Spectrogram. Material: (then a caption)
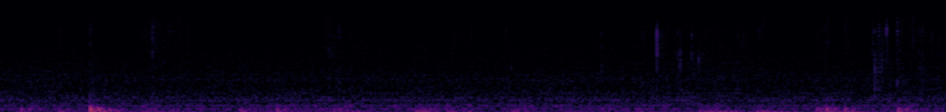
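Soap. A solid green bar of soap is held in one hand while a wood-handled carving gouge digs and scratches into its top surface, throwing off curls of soap. The result is a quiet, low, muffled scraping and soft patter, with a sharper dull knock near the start and faint bright scratchy flecks throughout.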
